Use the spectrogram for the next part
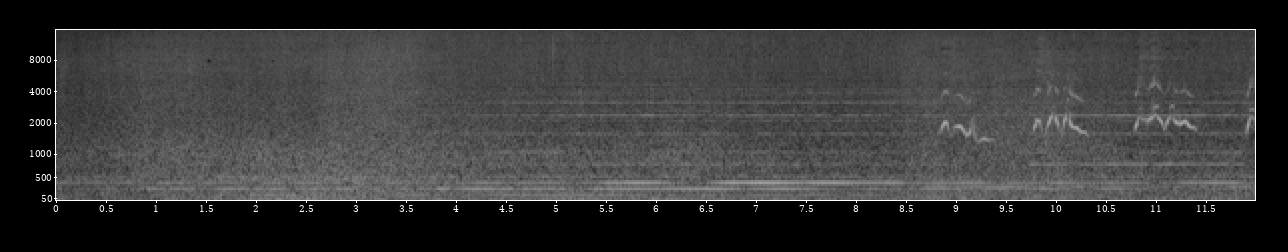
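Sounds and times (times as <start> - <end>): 
wind-like noise: 0.0 - 11.9
penguin chick crying calls on an island: 8.8 - 11.9.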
